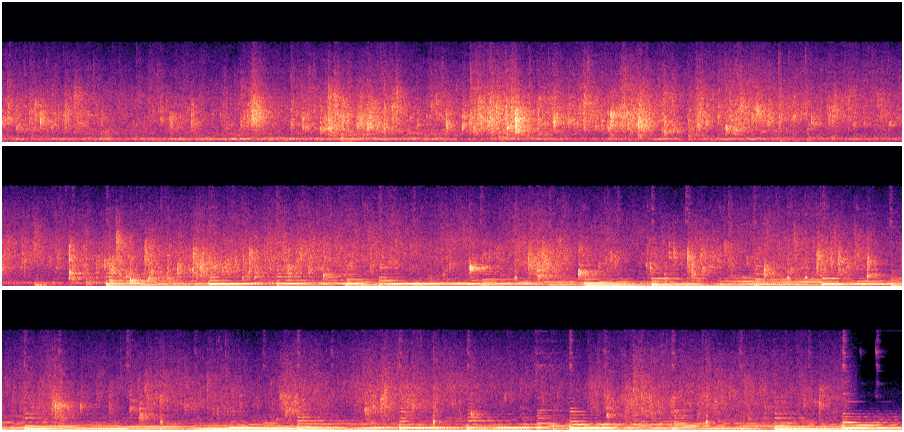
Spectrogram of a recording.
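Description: Shower head spraying water in a steady hiss of falling water. About ten seconds in, background music with held notes comes in over the running water.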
